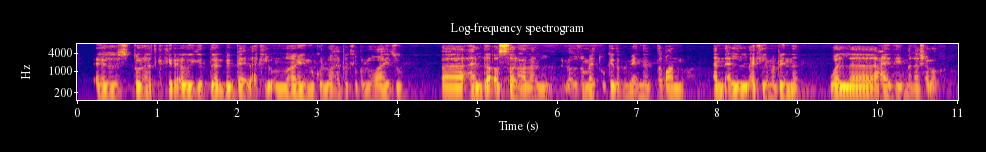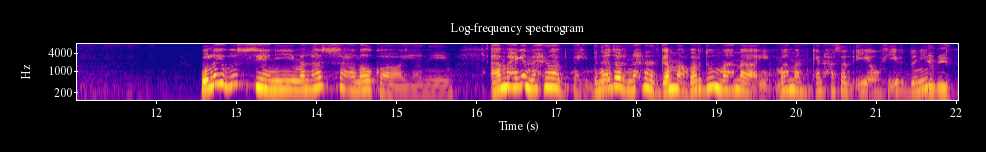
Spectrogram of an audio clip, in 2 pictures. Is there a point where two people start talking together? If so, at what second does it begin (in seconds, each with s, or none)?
none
